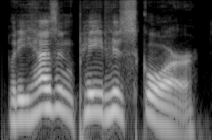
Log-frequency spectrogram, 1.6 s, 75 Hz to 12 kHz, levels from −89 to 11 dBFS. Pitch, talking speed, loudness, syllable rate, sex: 170 Hz, 225 wpm, -17 LUFS, 4.9 syllables/s, male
